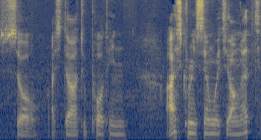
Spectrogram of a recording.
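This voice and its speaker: A man talks at a fairly slow pace with a non-native accent. His intonation stays fairly even. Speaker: software developer. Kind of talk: casual tech demo. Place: home room. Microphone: phone near.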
